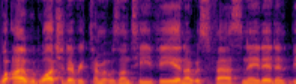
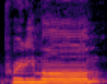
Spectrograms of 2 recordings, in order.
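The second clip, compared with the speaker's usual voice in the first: teasing mom; slower than usual. Retold or imitated. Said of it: "she'd just be like".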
